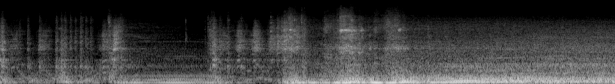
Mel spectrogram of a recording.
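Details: 1965 Cadillac V8, first start after repairing a fuel-related breakdown (fuel smell), pumped so the carb fuel gets it going: uneven cranking and sputters, then a steady, even rumble. It keeps running, either on fuel left in the carb or because the fuel pump picked up fuel quickly.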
